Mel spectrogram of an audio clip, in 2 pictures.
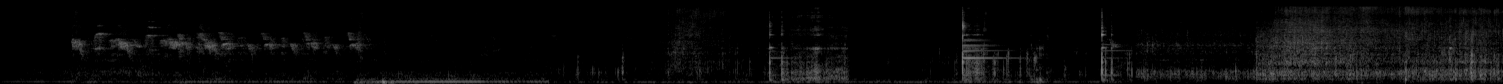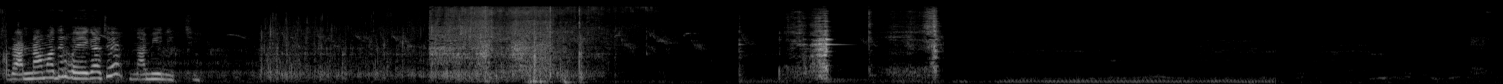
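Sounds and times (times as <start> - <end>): gravy bubbling in a pan: 5.1 - 21.3
ladle stirring and scraping: 5.8 - 11.4, 22.8 - 24.5
ladle clinking on pan: 9.6 - 10.3, 11.0 - 11.3.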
